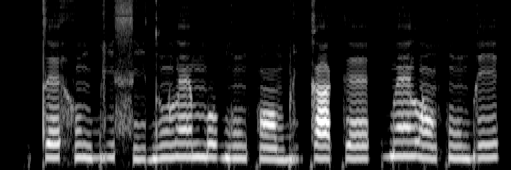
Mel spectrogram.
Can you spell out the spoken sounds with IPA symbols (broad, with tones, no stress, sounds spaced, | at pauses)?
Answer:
t ɛ˧ h ũ˧ ɡ͡b i˧ s i˨ d ũ˧ l ɛ̃˦ m o˦ ɡ ũ˧ k ɔ̃˧ b i˧ k a˦ k ɛ˦ | b ɛ̃˦ l ɔ̃˧ k ũ˧ b e˦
